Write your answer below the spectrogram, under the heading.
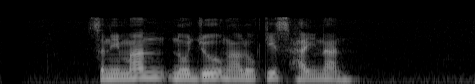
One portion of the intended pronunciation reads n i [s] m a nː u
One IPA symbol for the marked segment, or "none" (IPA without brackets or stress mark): none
